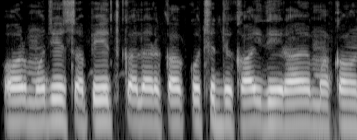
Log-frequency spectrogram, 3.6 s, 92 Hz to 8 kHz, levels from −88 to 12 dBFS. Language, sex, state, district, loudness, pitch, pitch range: Hindi, male, Madhya Pradesh, Katni, -11 LUFS, 155 Hz, 155-165 Hz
